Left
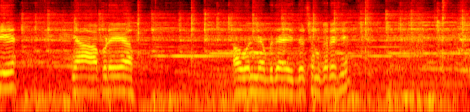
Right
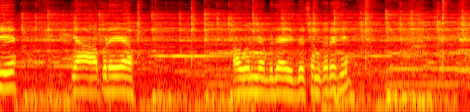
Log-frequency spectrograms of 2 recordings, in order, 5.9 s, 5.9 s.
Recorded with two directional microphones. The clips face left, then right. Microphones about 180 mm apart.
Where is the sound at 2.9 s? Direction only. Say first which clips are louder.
Right 4 dB; 25° right (ahead or behind).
